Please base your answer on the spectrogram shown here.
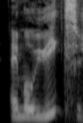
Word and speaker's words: Moux: je vais vers Mou, M-O-U-X. Je prononce pas le X de Mou, Pascal. Non, il faut le prononcer. Moux.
